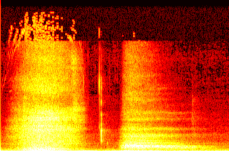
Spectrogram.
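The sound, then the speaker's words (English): Breathing in through the nose and out through the mouth during a guided breathing practice: a long, airy inhale, a brief pause, then a steady, softer exhale, with no talk. “Let's go ahead and breathe in through our nose and out through our mouth.”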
